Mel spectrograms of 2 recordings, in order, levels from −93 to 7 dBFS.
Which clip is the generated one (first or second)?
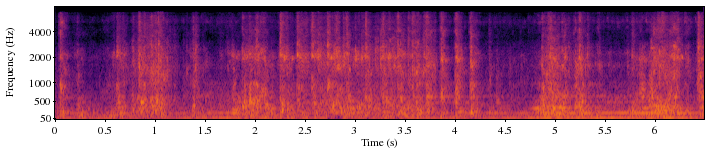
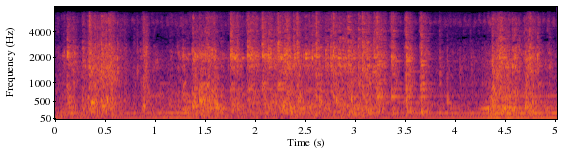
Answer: first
